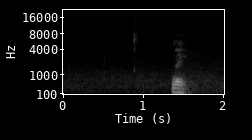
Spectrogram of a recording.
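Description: A single faint click about a second in, as the page in the browser is reloaded, followed by a short spoken word.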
